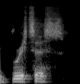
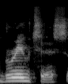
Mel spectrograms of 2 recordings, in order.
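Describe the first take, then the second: First: Brutus said as BRIT-us, the u like a short "i"; Welsh pronunciation. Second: Brutus said with a long "oo", BROO-tus; English pronunciation. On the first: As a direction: say Brutus the Welsh way, first vowel as in "bit". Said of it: "a U in Welsh is pronounced like". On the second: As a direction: say Brutus the English way, first vowel as "oo". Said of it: "could either be pronounced Brutus". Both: Shown as a demonstration.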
